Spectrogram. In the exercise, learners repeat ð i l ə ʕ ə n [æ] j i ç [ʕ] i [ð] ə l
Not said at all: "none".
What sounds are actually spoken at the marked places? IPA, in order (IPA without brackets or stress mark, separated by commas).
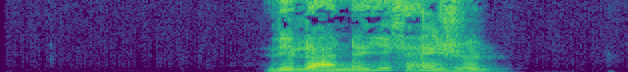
æ, ʕ, ʒ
